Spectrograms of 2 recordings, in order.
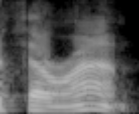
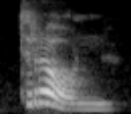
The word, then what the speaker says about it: Theron: char charlize theroux or theron theron but actually tron that's how you would actually pronounce it in south africa yes see there we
